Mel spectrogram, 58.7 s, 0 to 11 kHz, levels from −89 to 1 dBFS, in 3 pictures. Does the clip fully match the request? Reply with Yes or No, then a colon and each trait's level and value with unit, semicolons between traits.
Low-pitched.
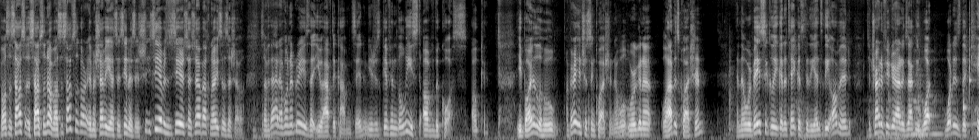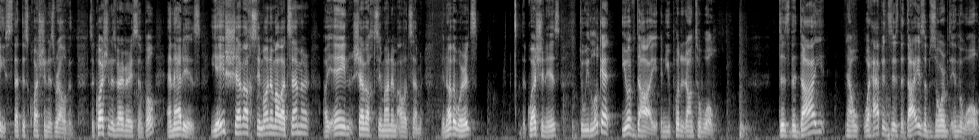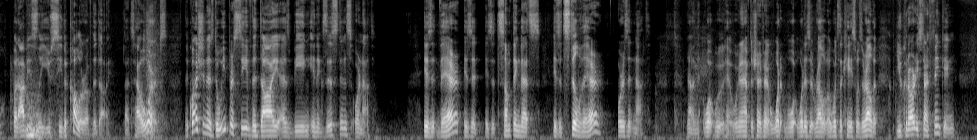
Yes: low, 125 Hz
